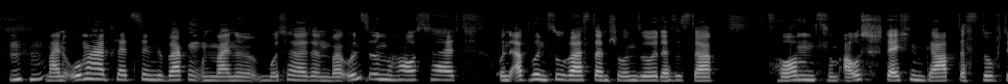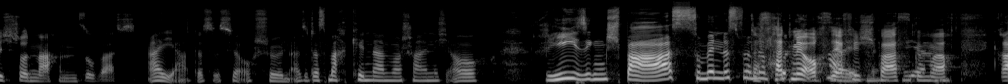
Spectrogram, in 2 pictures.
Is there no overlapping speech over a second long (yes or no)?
no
